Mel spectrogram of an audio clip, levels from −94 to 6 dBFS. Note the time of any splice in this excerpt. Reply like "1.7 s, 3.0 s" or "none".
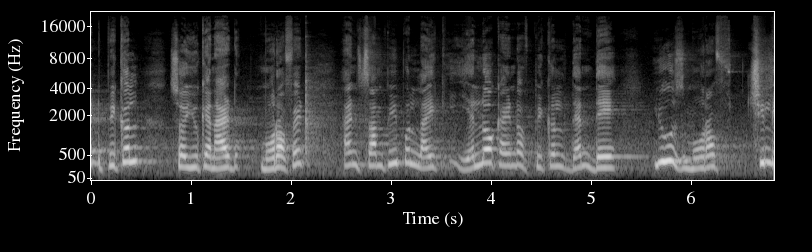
none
